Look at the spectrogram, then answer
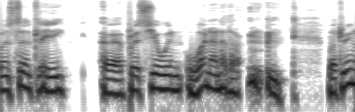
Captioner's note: berdehem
